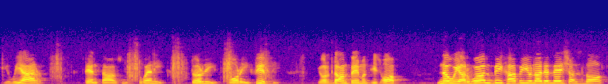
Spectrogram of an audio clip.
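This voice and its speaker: An actor playing an ingratiating little Peruvian gentleman with a Latin American Spanish accent and broken, effusively polite English in 1940s radio style. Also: sits high, lively intonation, unhurried, background noise. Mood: pleased. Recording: tinny, band-limited old radio recording.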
